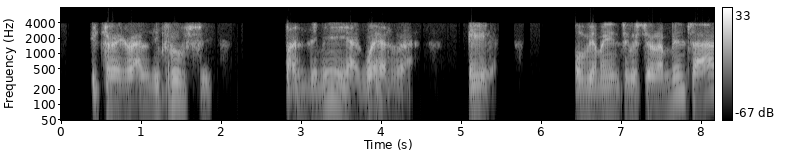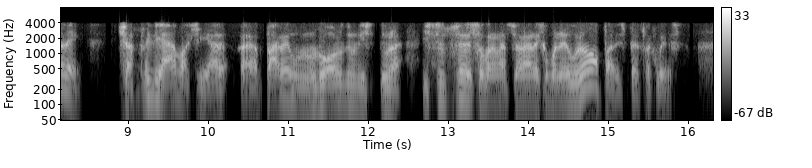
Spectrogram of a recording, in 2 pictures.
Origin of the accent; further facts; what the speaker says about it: Lombardy, Italy; da lombardo che dialoga sul confine con il Ticino io dico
